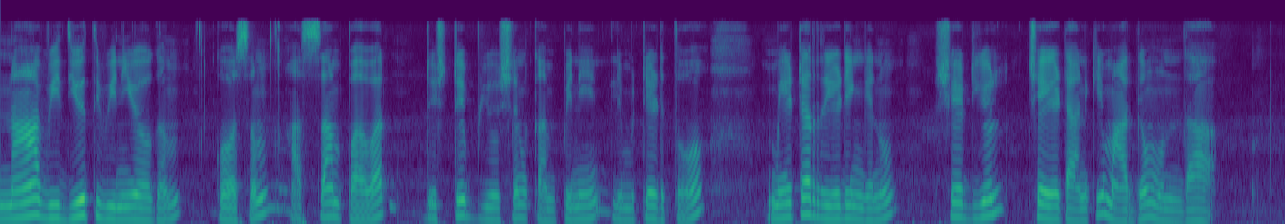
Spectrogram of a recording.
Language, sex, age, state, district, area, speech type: Telugu, female, 30-45, Andhra Pradesh, Bapatla, urban, read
